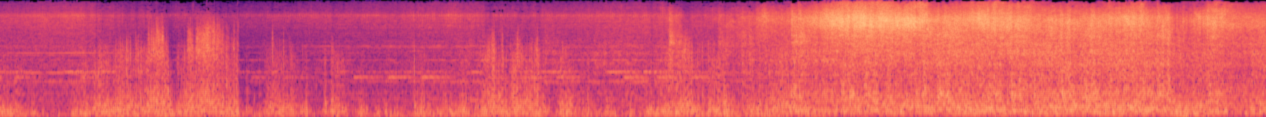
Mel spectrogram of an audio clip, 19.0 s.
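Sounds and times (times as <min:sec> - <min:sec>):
train wheel and running noise: 0:00.0 - 0:19.0
rail-joint clatter: 0:09.6 - 0:19.0.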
